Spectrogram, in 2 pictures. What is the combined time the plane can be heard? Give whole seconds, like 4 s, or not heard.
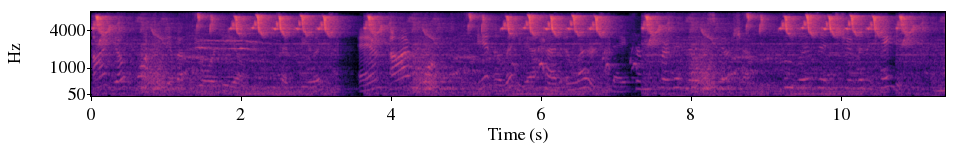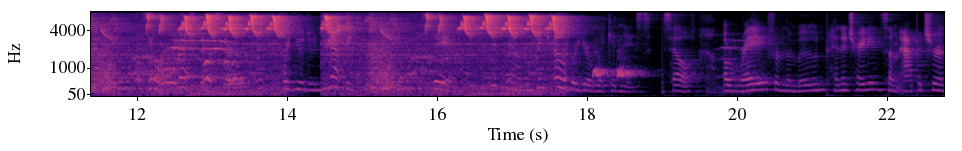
not heard.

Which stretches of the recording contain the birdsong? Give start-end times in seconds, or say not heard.
0.0-18.6.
